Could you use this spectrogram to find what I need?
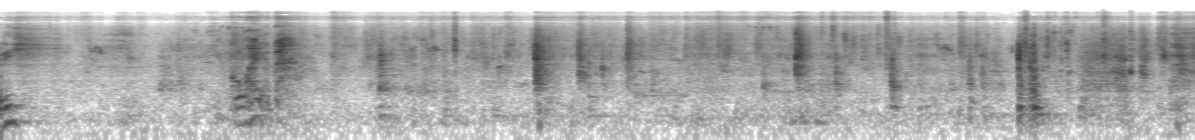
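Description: A rope scrapes and knocks against a well's rim as a bucket is hauled up.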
